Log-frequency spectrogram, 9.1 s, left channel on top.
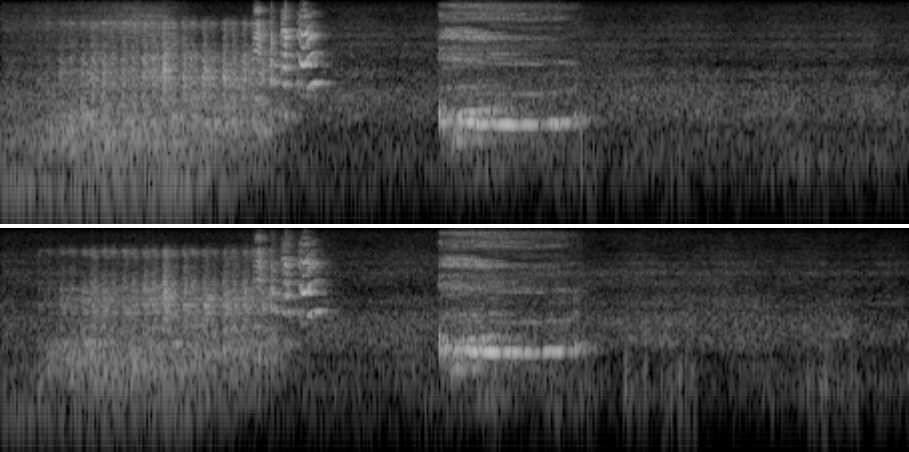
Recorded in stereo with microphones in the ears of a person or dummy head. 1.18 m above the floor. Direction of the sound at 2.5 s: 30° left (ahead or behind).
